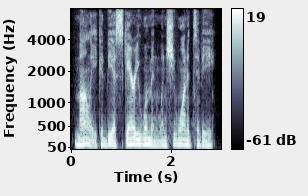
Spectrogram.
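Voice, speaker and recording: Man, low pitch, scripted fiction narration, audiobook reader, dry studio-like sound. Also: steady tone, normal speed, dry recording.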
